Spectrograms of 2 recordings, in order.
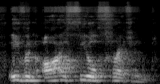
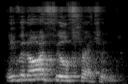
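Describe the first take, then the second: First: "feel" hit hardest, falling at the end; stress on feel. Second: "I" hit hardest, falling at the end; stress on I. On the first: Man ranting about daggers, leaning on "feel". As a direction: lean on "feel" in "Even I feel threatened". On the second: Man ranting about daggers, now leaning on "I". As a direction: lean on "I" in "Even I feel threatened". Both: Real, not acted.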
